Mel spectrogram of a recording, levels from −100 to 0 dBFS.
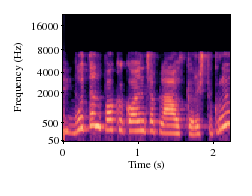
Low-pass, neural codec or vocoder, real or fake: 7.2 kHz; none; real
